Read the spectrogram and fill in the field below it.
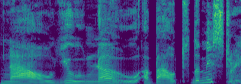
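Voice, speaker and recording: A man uses a put-on character voice pitched high. He speaks at a very slow pace. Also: lively intonation, very clean recording, silent background. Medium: read story. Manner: simple, slow learner-level English.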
